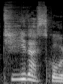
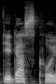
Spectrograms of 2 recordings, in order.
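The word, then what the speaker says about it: διδάσκω: 하지만 그 와 는 반대로 , 읽을 때 는 , "ti-das-ko" 라고 발음 할 필요 가 없습니다 . 강세가 뒤쪽 에 있기 때문 에 , 우리 는 "didasko" 라고 읽으세요 .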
